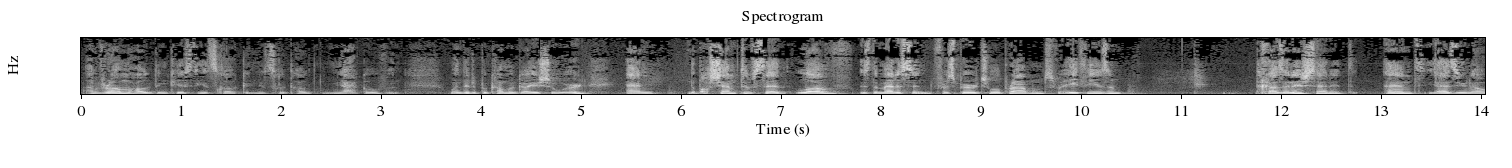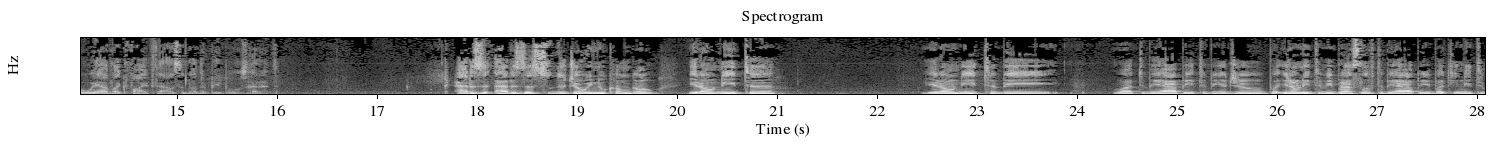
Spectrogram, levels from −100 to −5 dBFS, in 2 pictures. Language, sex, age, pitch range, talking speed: English, male, 30-49, 115-145 Hz, 190 wpm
